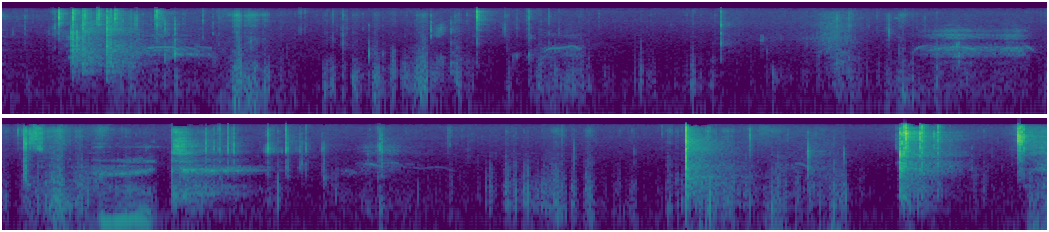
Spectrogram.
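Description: Bicycle roller chain being handled while a master link is fitted: scattered light metallic clicks and rattles of chain links and pliers, with one sharp click near the end.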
